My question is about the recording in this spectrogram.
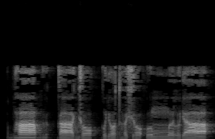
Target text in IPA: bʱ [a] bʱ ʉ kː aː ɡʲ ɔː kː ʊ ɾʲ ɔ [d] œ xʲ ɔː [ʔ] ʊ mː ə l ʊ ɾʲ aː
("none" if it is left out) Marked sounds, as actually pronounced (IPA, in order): aː, dʱ, ʔ

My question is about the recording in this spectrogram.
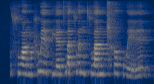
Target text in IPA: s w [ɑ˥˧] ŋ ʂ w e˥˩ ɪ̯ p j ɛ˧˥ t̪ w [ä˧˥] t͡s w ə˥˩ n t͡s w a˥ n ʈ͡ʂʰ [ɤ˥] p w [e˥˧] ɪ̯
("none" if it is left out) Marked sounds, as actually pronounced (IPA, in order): ɑ˥˧, ä˧, ɤ˥, ḛ˨˩˦

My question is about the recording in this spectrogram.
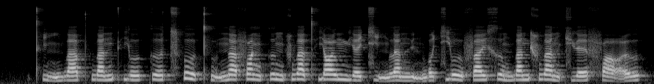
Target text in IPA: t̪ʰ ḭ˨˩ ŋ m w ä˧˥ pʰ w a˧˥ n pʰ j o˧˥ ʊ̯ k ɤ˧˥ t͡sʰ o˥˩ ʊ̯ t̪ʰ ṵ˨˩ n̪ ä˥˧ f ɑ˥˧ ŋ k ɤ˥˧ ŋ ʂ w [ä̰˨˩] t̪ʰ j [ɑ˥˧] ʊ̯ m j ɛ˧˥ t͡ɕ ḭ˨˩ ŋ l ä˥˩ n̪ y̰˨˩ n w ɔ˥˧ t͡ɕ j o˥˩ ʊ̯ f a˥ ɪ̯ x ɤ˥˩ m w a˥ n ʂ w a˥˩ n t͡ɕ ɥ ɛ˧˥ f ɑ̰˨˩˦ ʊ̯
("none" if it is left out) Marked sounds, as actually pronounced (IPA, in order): ä˥˩, ɑ˥

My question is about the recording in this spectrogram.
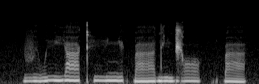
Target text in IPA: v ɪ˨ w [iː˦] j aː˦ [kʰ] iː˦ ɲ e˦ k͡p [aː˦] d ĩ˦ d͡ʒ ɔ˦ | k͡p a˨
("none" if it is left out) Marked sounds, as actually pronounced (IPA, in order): iː˦, kʰ, aː˨˦

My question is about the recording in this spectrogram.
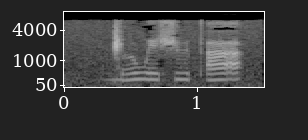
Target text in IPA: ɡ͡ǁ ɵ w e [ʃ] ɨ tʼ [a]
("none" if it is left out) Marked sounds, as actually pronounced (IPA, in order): ʃ, a

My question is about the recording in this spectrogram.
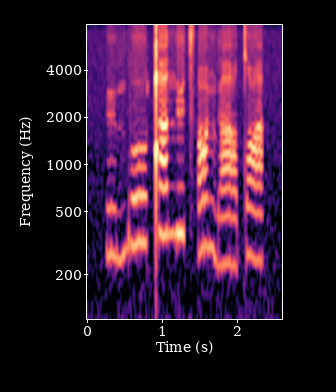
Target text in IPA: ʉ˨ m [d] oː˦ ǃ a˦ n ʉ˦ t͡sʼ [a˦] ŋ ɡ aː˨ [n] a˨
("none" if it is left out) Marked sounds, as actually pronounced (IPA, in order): b, ɑ˦, tˤ

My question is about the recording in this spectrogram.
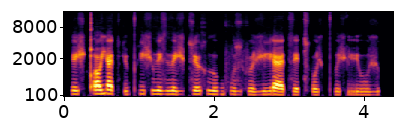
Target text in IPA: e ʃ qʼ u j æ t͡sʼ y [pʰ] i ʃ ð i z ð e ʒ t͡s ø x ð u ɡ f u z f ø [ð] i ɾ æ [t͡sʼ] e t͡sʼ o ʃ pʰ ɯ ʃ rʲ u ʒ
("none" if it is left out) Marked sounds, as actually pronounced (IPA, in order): pʰ, ʒ, t͡s

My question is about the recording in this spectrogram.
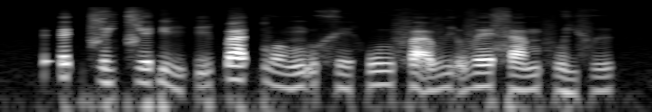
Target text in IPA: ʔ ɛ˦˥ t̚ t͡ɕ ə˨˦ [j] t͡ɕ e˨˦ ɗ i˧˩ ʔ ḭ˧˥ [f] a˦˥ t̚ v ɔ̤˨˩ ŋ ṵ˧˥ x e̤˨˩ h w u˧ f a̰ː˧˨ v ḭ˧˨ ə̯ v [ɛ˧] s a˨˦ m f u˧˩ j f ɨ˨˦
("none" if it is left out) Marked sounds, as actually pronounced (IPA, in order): j, ɓ, ɛ˧

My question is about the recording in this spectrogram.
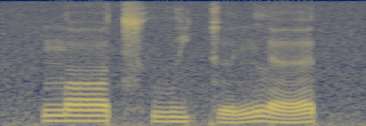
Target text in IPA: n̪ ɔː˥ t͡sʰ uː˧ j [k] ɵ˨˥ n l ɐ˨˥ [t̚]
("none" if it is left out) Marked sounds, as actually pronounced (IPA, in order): k, t̚

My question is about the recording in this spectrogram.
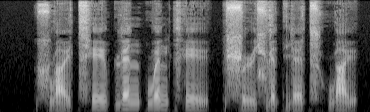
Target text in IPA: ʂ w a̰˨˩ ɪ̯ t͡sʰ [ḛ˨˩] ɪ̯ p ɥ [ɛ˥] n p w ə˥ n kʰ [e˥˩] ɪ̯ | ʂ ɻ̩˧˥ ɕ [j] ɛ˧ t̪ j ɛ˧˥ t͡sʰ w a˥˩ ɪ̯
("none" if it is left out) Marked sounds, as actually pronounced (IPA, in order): e˥, ɛ˥, e˥˩, ɥ

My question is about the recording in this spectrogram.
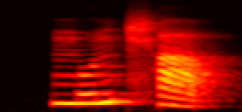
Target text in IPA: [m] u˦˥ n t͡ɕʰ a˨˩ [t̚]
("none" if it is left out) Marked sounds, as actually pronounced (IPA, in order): m, p̚

